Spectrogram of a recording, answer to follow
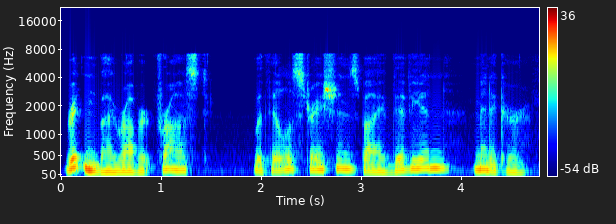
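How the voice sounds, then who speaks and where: A man's voice: on the high side, expressive, unhurried, a little mellow, breathy edge, highs cut off. An older man, a grandfather, reading and explaining to young children in a plainspoken, direct way, on a home recording.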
